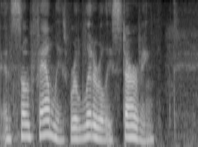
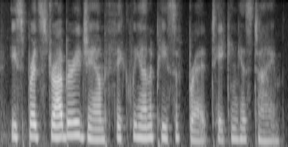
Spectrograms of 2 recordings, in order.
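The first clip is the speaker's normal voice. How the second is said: usual speaking voice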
